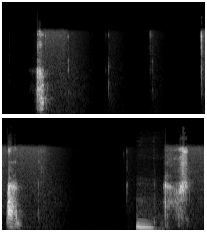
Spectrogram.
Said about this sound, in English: I'm just going to shove this thing in my mouth. Sounds great. All right, shrimp hot dog. This is what it sounds like.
